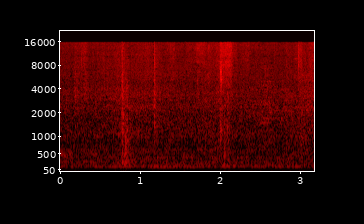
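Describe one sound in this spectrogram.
A plastic doll's feet tap lightly on a hard tabletop.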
